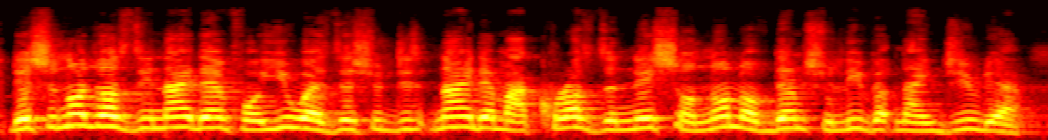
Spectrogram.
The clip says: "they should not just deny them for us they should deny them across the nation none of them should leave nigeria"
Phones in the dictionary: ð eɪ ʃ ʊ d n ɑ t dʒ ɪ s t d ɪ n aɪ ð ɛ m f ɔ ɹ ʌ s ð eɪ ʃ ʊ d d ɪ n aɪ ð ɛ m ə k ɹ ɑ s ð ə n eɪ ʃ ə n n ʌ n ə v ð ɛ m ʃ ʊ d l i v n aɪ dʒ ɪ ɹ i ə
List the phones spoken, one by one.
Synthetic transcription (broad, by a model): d eɪ ʃ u d n ɑ t dʒ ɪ s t d ɪ n aɪ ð ɛ m f ɔ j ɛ s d eɪ ʃ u d d ɪ n aɪ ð ɛ m ə k ɹ ɑ s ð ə n eɪ ʃ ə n n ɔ n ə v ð ɛ m ʃ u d l i v n aɪ dʒ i ɹ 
